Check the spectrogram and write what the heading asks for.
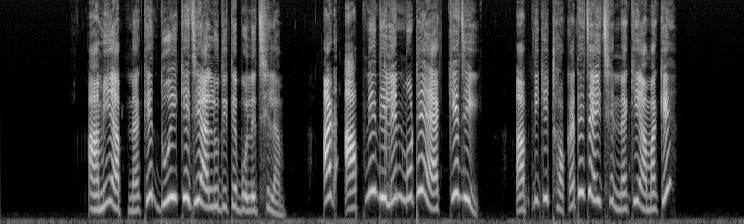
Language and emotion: Bengali, angry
